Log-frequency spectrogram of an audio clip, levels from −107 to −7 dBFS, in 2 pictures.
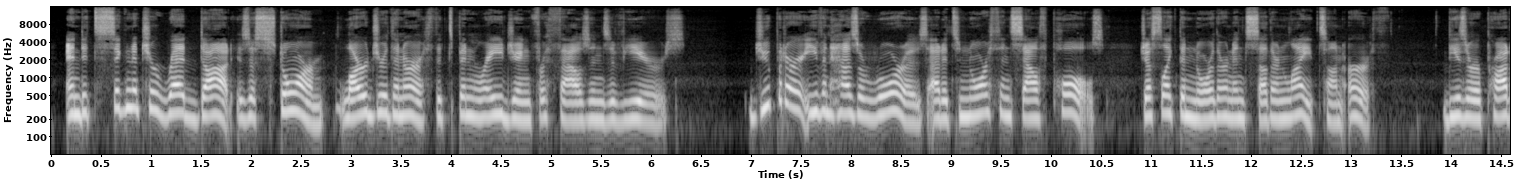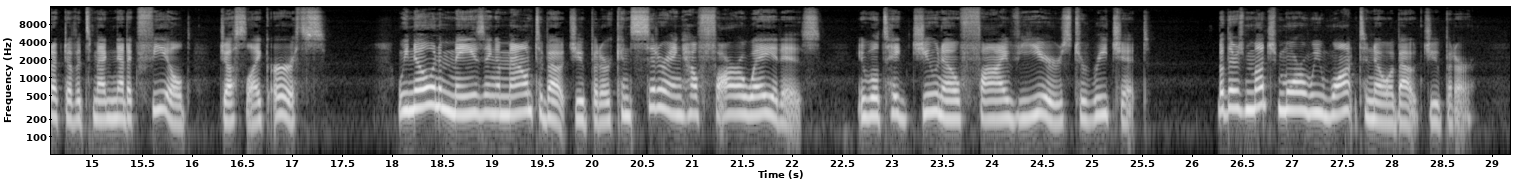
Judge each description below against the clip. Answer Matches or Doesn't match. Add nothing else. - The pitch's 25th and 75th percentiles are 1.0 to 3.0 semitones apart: Doesn't match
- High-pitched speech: Matches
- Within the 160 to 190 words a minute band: Matches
